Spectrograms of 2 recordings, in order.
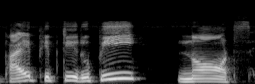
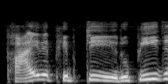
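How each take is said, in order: First: Slow, रुपी open on "ee", नोट्स ending in "ts"; plural on नोट्स. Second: रुपीज with a voiced "j/z" at the end; teacher's counterexample, रुपीज closed by the plural consonant; wrong plural placement. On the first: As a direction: spell it out slowly, no final consonant on रुपी, plural "s" on नोट्स. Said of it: "नोट्स में लगाना है". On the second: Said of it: "नहीं". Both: Shown as a demonstration.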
